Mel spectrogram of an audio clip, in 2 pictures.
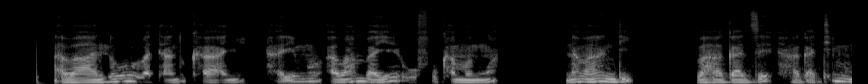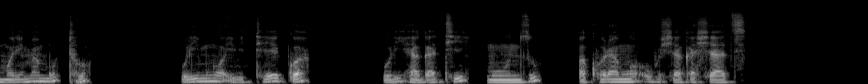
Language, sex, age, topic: Rundi, male, 18-24, agriculture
